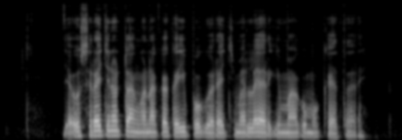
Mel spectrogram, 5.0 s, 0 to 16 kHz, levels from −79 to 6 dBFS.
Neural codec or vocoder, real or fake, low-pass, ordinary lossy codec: none; real; 14.4 kHz; none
